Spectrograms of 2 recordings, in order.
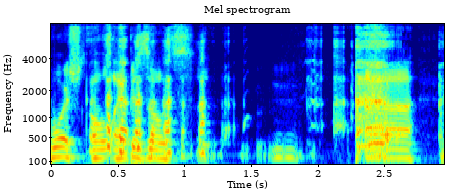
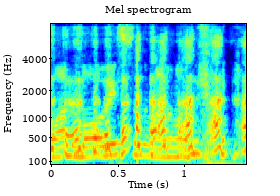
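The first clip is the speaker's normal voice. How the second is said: laughing mock censor; 3 semitones higher, 5 dB louder than usual. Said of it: "And they're like".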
